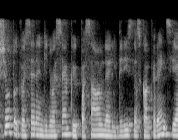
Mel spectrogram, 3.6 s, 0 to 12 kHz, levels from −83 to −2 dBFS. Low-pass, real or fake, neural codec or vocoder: 7.2 kHz; fake; codec, 16 kHz, 4 kbps, X-Codec, HuBERT features, trained on general audio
